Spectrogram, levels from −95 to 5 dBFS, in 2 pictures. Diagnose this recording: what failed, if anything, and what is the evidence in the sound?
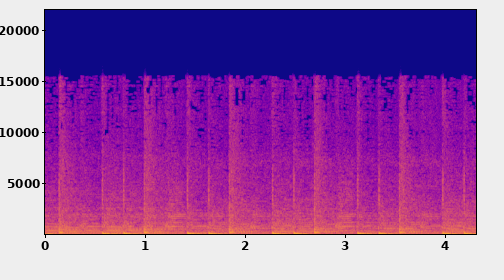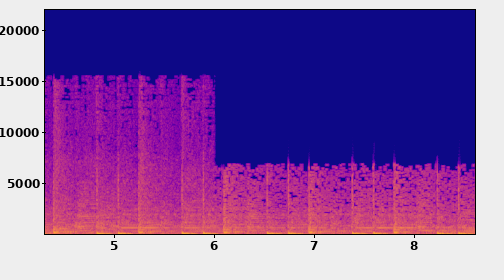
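The network stage faltered: a slowed connection pushed the adaptive stream to a lower bitrate at 6.00 s, holding to the clip's end at 8.62 s. Without any gap, treble vanishes above 7 kHz and codec artefacts rise, suggesting a fall from 96 to 24 kbit/s AAC.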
